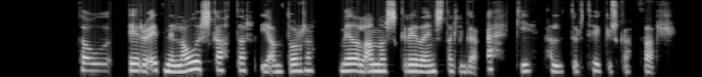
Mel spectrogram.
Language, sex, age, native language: Icelandic, female, 20-29, Icelandic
